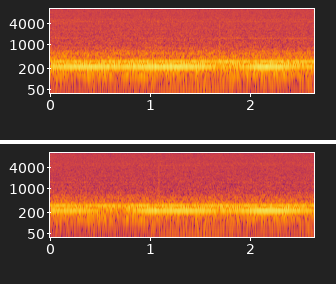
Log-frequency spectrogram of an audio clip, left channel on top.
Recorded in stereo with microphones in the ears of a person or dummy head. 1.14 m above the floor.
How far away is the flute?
No flute in this recording.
